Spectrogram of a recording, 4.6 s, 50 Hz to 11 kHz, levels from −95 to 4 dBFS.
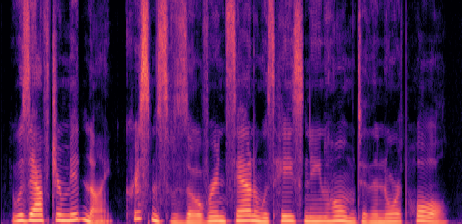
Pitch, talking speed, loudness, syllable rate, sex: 215 Hz, 210 wpm, -18 LUFS, 5.4 syllables/s, female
